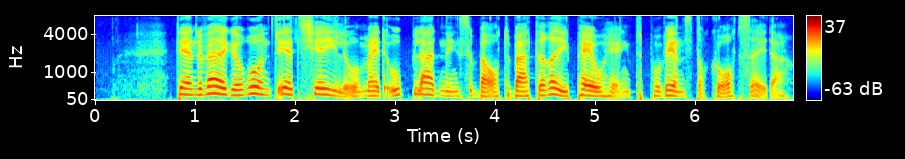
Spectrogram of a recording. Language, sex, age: Swedish, female, 55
